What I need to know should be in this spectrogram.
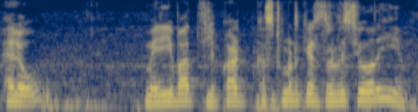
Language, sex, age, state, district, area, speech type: Urdu, male, 18-30, Uttar Pradesh, Shahjahanpur, urban, spontaneous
